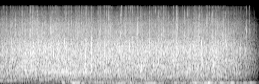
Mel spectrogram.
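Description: Enthusiastic applause from a packed concert hall audience of schoolchildren at a philharmonic concert, dense steady clapping that fills the whole stretch before cutting off at the end.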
